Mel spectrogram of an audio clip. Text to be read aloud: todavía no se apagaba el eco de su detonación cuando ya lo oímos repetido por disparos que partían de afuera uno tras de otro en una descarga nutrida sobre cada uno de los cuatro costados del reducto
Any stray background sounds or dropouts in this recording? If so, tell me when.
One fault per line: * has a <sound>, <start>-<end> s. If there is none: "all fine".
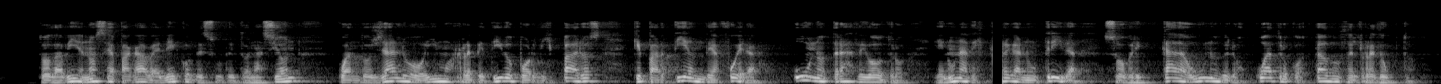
* has a dropout, 9.9-10.0 s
